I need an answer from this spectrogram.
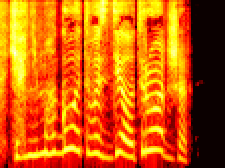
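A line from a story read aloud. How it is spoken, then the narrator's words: Shouted. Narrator (Russian): Она испуганно взглянула на меня, крикнула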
